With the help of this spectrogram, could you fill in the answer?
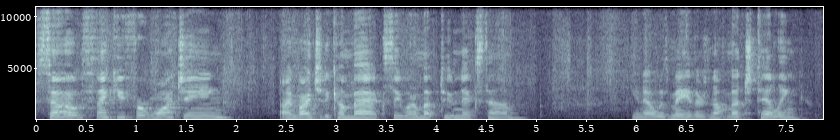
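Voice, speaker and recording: In a room with audible echo and noticeable background noise, a woman speaks in a relaxed tone. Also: medium pitch for a woman, ordinary pitch variation, moderate pace. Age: 60s. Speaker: art tutorial youtuber. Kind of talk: casual video commentary. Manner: relaxed, chatty.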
